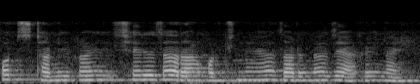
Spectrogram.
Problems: none marked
